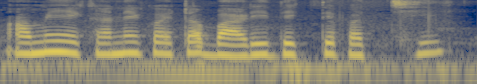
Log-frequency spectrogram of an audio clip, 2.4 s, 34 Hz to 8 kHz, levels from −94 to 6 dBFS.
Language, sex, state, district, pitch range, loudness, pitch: Bengali, female, West Bengal, Alipurduar, 235-255 Hz, -16 LUFS, 245 Hz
